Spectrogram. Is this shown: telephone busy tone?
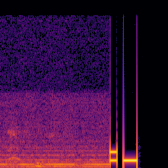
yes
